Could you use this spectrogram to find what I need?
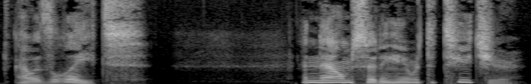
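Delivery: ordinary delivery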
